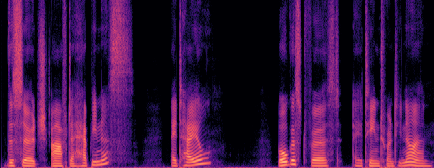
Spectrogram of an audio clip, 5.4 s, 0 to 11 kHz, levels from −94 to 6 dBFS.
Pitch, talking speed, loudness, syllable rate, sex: 195 Hz, 120 wpm, -20 LUFS, 4.3 syllables/s, female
